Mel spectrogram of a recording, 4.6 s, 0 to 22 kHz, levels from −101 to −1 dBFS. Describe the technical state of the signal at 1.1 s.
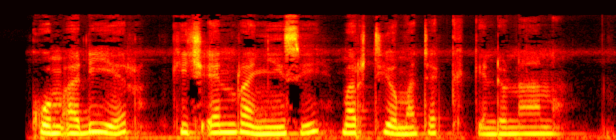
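At 1.1 s the signal is intact, with no audible fault at that point.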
